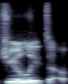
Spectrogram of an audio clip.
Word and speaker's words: Giolito: you'll have to excuse my ignorance what's it pronounced lucas toledo giolito lucas giolito the italian italian come on what's gonna happen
